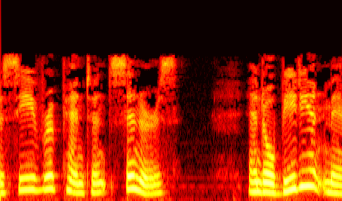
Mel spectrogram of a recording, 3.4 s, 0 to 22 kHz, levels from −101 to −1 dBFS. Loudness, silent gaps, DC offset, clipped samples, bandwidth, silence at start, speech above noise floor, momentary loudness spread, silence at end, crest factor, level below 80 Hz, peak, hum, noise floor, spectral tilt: -16 LUFS; none; under 0.1%; under 0.1%; 7.4 kHz; 0 s; 45 dB; 8 LU; 0 s; 16 dB; -58 dBFS; 0 dBFS; none; -60 dBFS; -6 dB/octave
